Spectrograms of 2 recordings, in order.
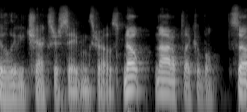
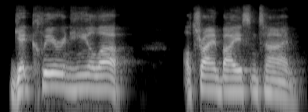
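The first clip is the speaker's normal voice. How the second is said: raised, high-pitched call, shouting; 6 semitones higher, 4 dB louder than usual. Playing a character in a fight, telling an ally to get clear: shouting to an ally. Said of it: "just shout out to".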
